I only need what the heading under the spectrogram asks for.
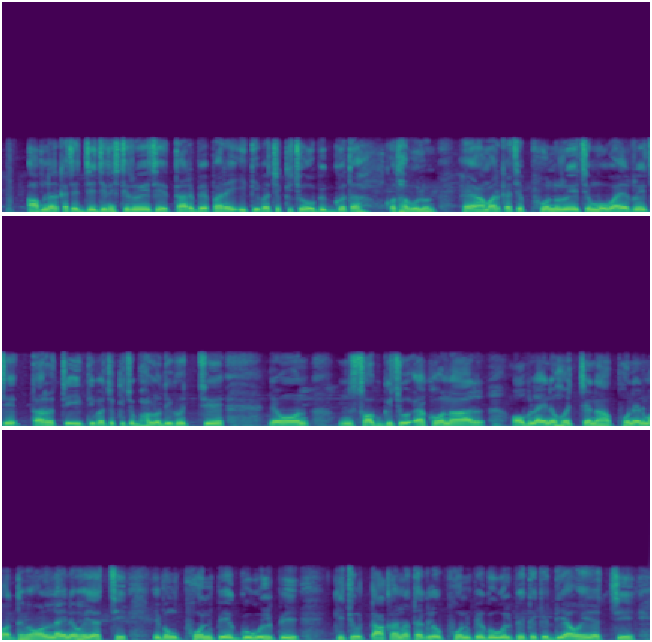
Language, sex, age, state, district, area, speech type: Bengali, male, 18-30, West Bengal, Paschim Medinipur, rural, spontaneous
